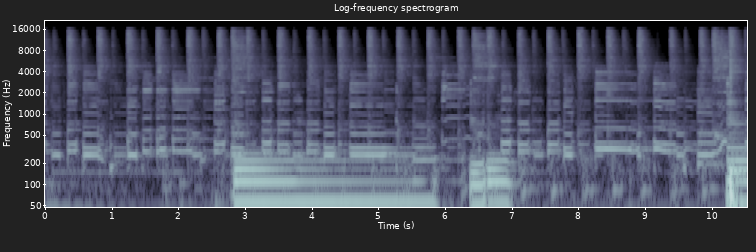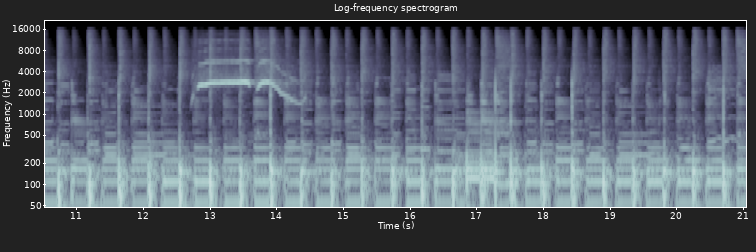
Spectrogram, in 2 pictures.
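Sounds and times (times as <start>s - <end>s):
bass guitar: 0.0s - 21.0s
drum kit beat: 0.0s - 21.0s
electric guitar: 0.0s - 21.0s
high whistle sliding down: 12.7s - 14.4s.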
